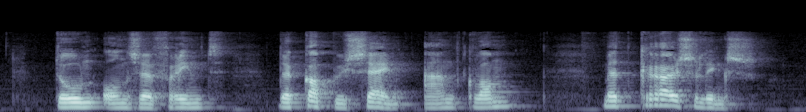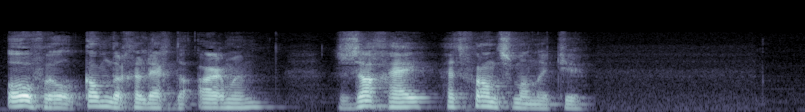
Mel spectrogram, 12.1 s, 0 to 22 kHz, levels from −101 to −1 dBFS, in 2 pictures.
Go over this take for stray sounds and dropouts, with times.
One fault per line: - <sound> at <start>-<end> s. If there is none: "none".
none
